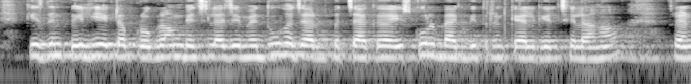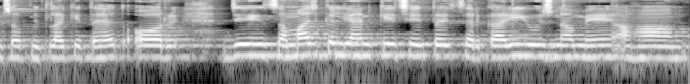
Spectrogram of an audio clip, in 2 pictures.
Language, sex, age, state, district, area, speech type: Maithili, female, 30-45, Bihar, Madhubani, rural, spontaneous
